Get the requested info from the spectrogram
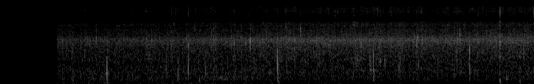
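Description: Rain falling: a steady soft hiss with scattered single drops ticking. It starts after a brief silence about half a second in.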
